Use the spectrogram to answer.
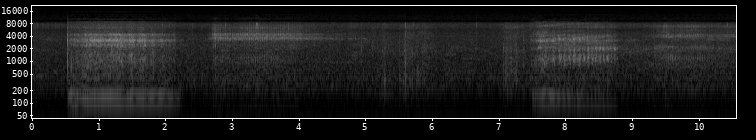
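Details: Loud, rattling, buzzy snoring inhalations about six seconds apart, with quieter hissing exhalations between them.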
